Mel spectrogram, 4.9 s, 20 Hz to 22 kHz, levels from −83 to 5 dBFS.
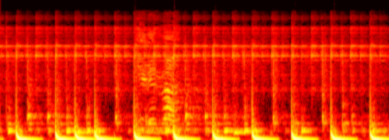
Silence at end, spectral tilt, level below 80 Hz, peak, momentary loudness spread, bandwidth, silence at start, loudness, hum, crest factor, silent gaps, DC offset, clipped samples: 0 s; -6 dB/octave; -12 dBFS; 0 dBFS; 5 LU; 13.5 kHz; 0 s; -12 LUFS; none; 10 dB; none; under 0.1%; 0.3%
